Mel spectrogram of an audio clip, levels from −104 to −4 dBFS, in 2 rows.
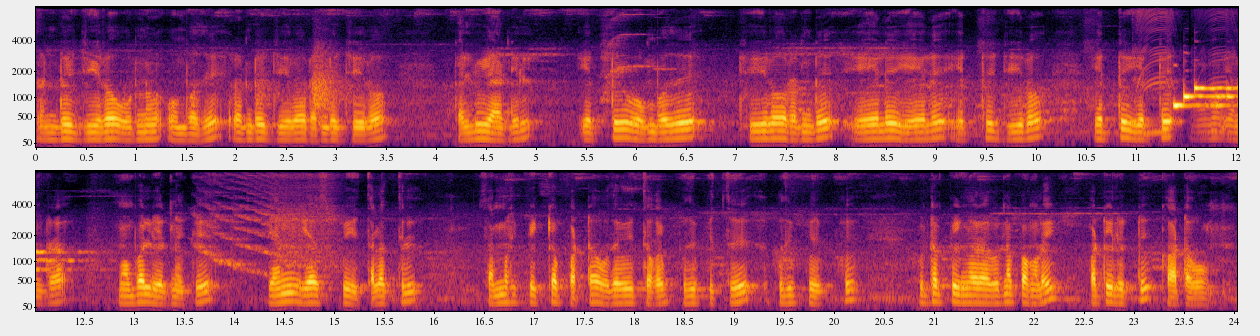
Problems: background conversations at intervals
